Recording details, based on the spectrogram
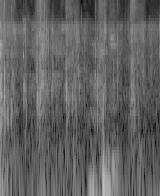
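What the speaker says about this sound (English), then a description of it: "I like to hear the sound of my footsteps." Footsteps of a hiker on the Appalachian Trail, a soft, uneven series of crunching steps at close range, fairly quiet, with one heavier footfall standing out partway through.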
